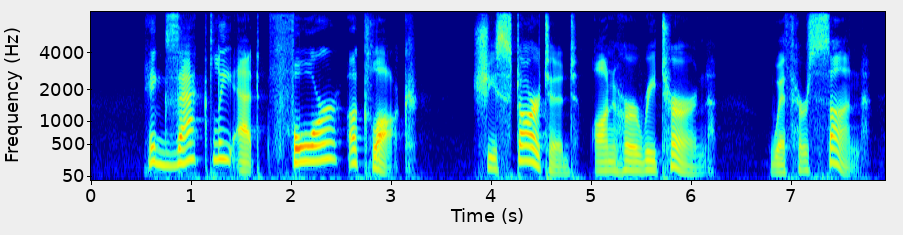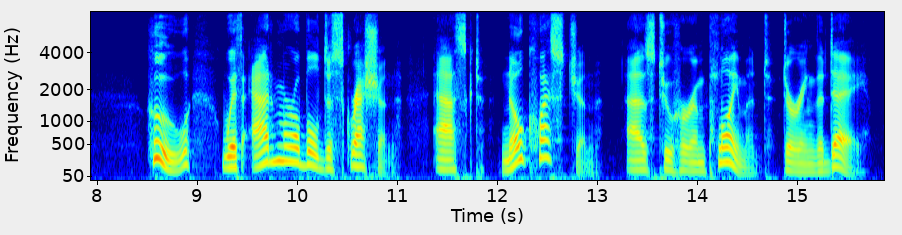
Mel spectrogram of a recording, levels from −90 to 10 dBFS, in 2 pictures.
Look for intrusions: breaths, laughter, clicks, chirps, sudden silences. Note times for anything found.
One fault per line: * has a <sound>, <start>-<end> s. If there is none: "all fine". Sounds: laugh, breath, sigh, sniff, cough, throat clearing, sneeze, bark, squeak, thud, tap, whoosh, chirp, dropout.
all fine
